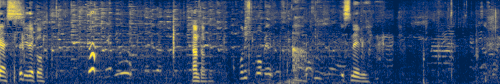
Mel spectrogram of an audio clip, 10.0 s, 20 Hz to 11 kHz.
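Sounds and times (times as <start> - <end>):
faint voices: 5.0 - 10.0.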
